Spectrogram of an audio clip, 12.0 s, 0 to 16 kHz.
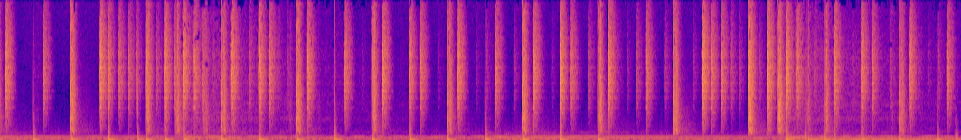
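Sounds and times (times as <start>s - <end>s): kick drum beat: 0.0s - 8.2s, 9.0s - 12.0s.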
